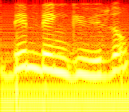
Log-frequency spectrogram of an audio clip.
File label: "benvengu", Occitan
